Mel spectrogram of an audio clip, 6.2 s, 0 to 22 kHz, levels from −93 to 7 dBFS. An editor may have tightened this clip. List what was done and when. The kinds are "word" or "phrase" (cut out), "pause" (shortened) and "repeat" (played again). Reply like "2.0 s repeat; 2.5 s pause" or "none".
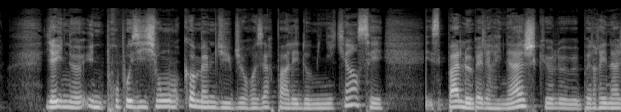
1.8 s word; 2.3 s word; 4.2 s word; 4.7 s word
